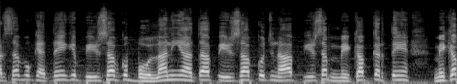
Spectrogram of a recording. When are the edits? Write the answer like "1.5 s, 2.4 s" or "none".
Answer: none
